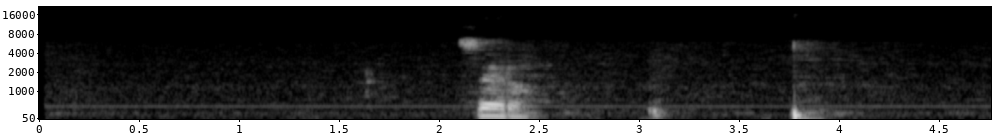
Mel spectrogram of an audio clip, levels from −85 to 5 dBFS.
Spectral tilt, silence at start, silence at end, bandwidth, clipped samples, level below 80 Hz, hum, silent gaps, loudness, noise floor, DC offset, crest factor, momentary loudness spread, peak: -7 dB/octave; 2.1 s; 0.9 s; 7 kHz; under 0.1%; -52 dBFS; none; none; -22 LUFS; -63 dBFS; under 0.1%; 26 dB; 22 LU; -2 dBFS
